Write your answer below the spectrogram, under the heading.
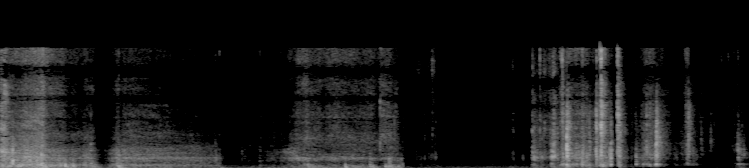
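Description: A corrugated cardboard mailer box being opened, with rustling for the first couple of seconds. Then a plastic-sleeved stack of cards is handled and tissue paper crinkles as it is folded back, in sharper bursts near the end.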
